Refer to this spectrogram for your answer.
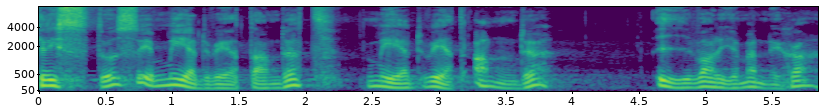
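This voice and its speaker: A man speaks at a medium pitch with very wide pitch swings. Vocal fry is present in his voice. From Sweden, Lerum near Gothenburg. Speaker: artist. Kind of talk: dialogue sermon in church.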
